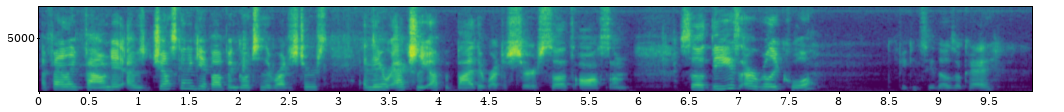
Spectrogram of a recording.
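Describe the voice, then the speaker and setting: Very fast and fairly high-pitched, a woman speaks with big swings in loudness over noticeable background noise. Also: ordinary pitch variation. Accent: American. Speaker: YouTuber doing shopping hauls. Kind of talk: casual vlog haul. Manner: chatty, many fillers (um).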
